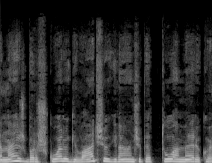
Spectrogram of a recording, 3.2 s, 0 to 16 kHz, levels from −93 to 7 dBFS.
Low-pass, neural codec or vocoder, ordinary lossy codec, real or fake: 14.4 kHz; codec, 44.1 kHz, 7.8 kbps, Pupu-Codec; AAC, 48 kbps; fake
